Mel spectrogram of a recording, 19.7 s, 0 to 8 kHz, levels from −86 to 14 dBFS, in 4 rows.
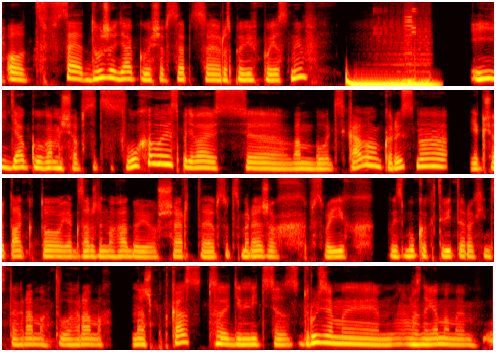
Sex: male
